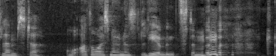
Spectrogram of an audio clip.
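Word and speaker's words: Leominster: So funny watching foreigners go Leo Menster. They had to say it in my driving test. Yeah. She said, "We're going left towards Lemster or otherwise known as Leminster."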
